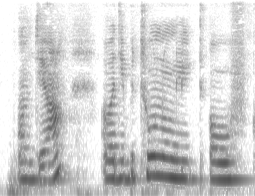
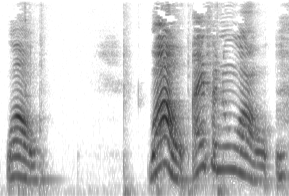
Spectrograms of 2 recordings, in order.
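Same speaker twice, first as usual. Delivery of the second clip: a big sarcastic wow, louder; loud mock wow; 2 semitones higher, 10 dB louder than usual. Real, not acted. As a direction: shout the wows, teasing yourself. Mock amazement at own word.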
